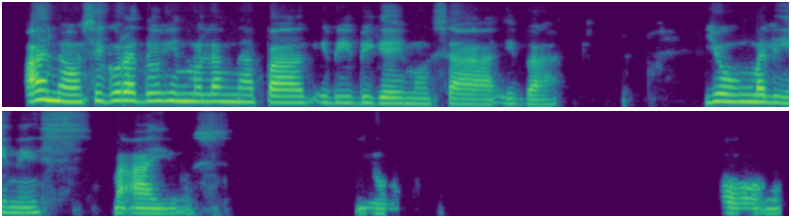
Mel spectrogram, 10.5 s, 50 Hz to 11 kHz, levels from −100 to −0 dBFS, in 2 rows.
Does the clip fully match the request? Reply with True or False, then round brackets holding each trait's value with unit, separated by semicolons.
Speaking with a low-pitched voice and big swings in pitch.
False (185 Hz; 6.4 semitones)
